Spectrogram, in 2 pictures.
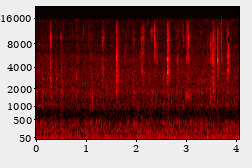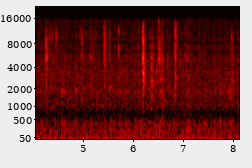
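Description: Faint eating sounds: scattered small wet clicks and smacks of mouths chewing fried chicken wings eaten by hand.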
